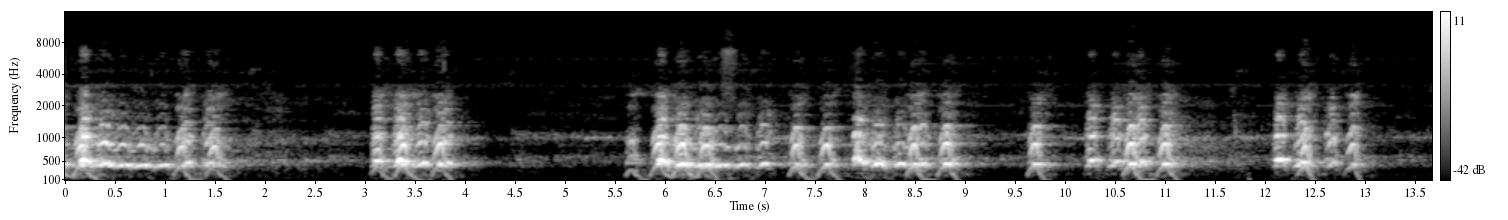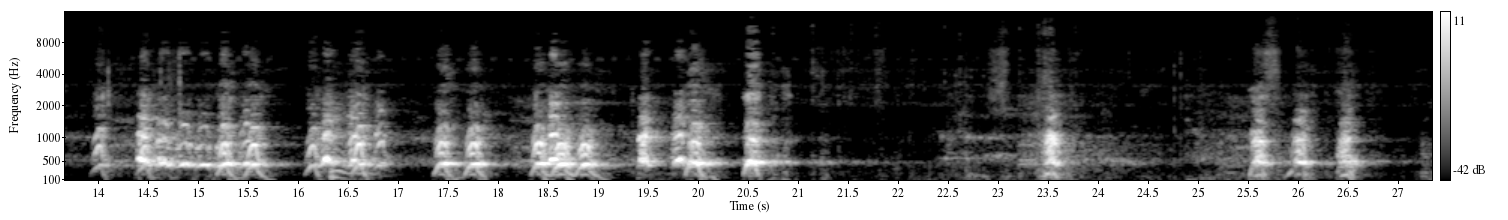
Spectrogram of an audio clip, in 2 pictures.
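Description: Dog barking in about ten bouts of quick barks, with short quiet gaps between bouts.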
